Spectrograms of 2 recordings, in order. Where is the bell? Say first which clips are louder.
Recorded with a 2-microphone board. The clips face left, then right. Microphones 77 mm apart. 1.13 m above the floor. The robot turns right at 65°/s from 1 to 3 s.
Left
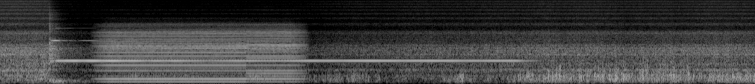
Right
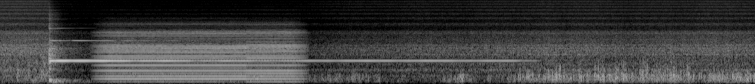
Right 6 dB; 85° right, 2 m; by 5.2 s 45° left, 2 m.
